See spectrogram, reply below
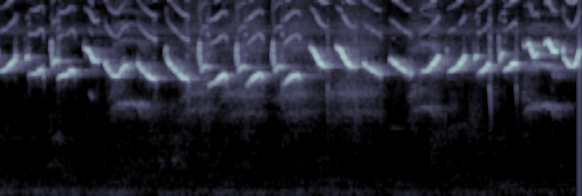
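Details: High whistled chestnut-bellied seed finch song played to teach young birds, delivered as quick slurred notes at about four per second, each swooping up or down, over an otherwise quiet background.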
